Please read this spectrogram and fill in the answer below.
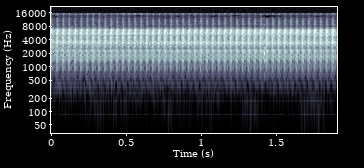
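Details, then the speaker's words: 2009 Kawasaki Ninja 650 that won't start, with only a relay click on the starter: a steady high buzzing pulse at key-on, the throttle body self-test, runs about two seconds, longer than before the throttle body was pulled off. "I think that noise is slightly different to what it was before. It was much shorter than that before I took this bloody thing off."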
